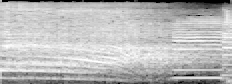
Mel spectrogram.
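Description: Bollywood film song: a long sung note on "deewaanaa" that slides steadily downward in pitch and fades out near the end, over a held accompaniment tone.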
